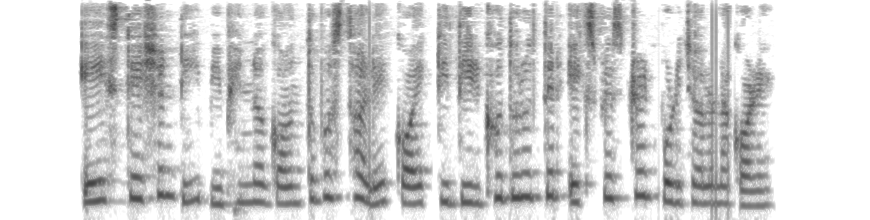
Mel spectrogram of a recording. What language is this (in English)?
Bangla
